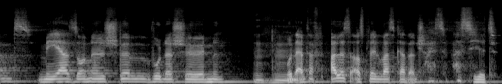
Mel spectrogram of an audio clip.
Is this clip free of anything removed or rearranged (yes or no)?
yes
